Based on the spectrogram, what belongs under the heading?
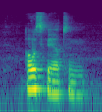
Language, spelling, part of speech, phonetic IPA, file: German, auswerten, verb, [ˈaʊ̯sˌveːɐ̯tn̩], De-auswerten.ogg
- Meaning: 1. to evaluate, assess 2. to analyze 3. to appreciate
